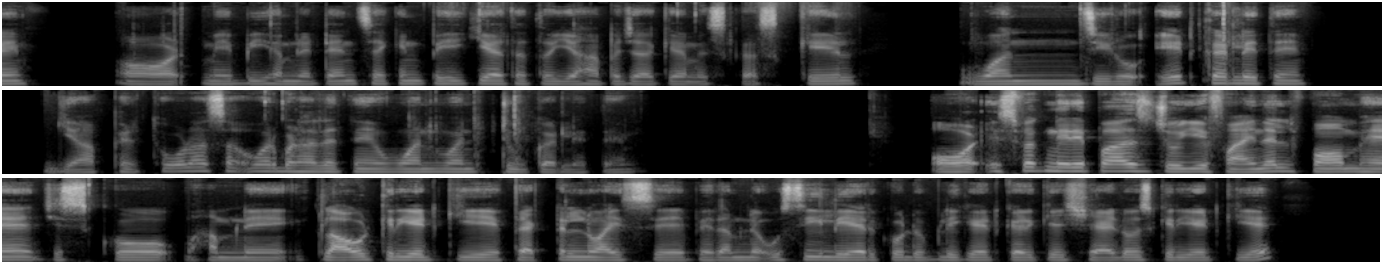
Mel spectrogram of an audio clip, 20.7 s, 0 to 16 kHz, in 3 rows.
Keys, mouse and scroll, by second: 8.1 click, 10.7 click.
